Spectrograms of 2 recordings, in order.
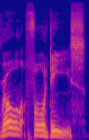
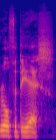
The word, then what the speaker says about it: Roll4DS: I'm sitting down with Kesbom from Roll 4Ds. Am I pronouncing that right? Roll 4Ds. Well, Mr. Frog of Flute, absolutely not. It's roll for DS.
